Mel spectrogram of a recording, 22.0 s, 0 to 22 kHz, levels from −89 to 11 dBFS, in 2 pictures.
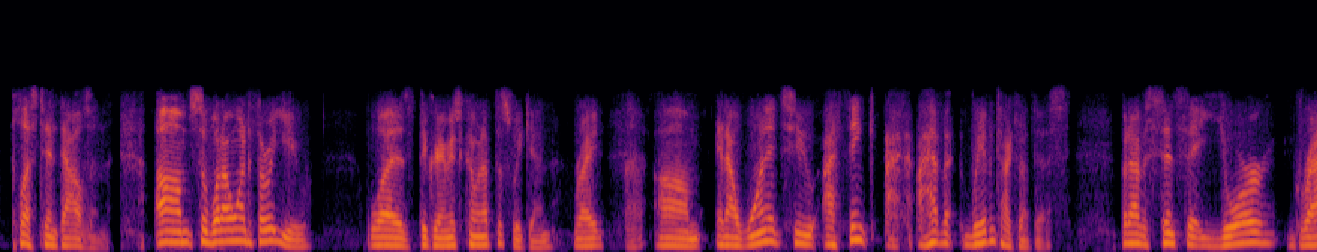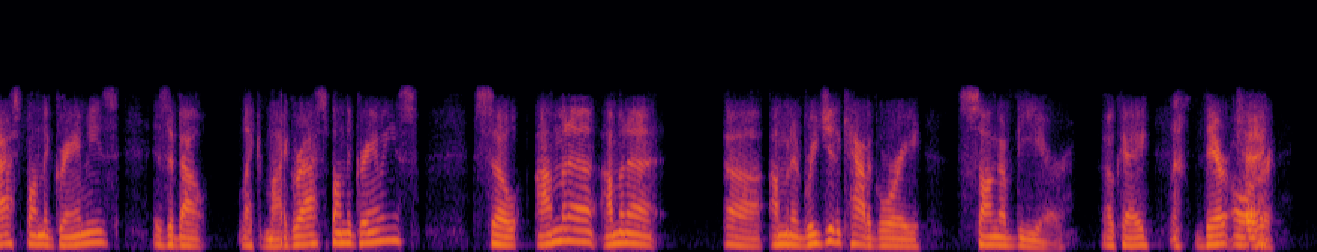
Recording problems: high frequencies cut off; severe; nothing above 5 kHz
garbled, watery; slightly

